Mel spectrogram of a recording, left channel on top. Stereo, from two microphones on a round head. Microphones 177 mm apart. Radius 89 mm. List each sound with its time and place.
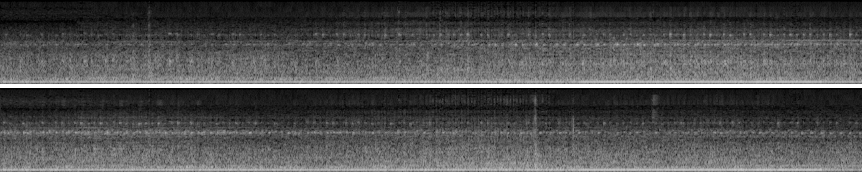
Only background noise.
